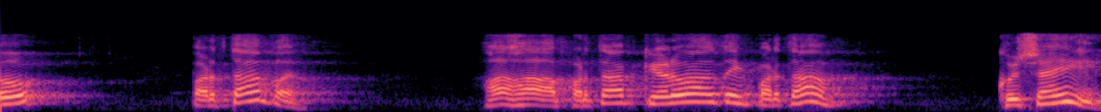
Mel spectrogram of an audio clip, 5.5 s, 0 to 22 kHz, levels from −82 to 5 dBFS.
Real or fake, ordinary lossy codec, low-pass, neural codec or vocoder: fake; none; 7.2 kHz; codec, 24 kHz, 6 kbps, HILCodec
